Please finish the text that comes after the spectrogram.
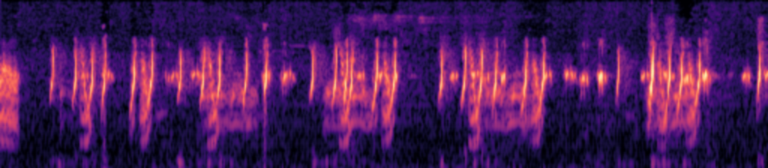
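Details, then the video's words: Common quail, used as a hunting lure on moonlit nights: dense bursts of short, sharp clicking notes near one pitch, packed in quick rapid runs with brief gaps and a few lower nasal notes. "بٹیر کی آواز چاندنی رات کیلئے quail bird sounds for hunting common quail bird bater"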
